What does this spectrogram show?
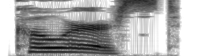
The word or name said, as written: coerced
